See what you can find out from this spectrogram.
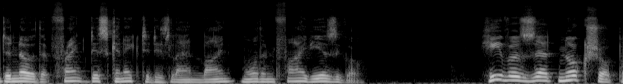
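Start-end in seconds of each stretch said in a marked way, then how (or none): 4.8-6.2 put-on accented older man voice. A narrator's reading. Narkis voiced in story.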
